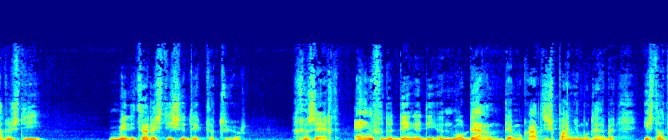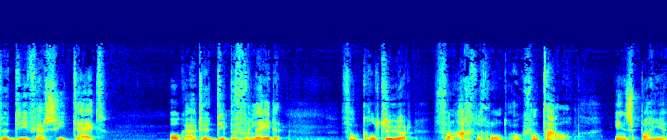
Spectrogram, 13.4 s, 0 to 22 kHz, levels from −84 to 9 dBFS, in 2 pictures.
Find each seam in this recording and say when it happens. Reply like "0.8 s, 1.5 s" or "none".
none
